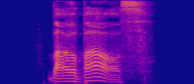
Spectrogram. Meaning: nominative/accusative/genitive plural of Barbier
- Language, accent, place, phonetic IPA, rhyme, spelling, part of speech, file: German, Germany, Berlin, [baʁˈbiːʁə], -iːʁə, Barbiere, noun, De-Barbiere.ogg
